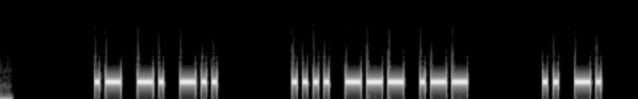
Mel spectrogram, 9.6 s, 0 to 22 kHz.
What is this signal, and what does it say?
Morse code, heard as a keyed tone, about 16 wpm, 700 Hz. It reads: AND HOW IN
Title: 2x Word-Spacing - Sentences from Top 200 Words - 15wpm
